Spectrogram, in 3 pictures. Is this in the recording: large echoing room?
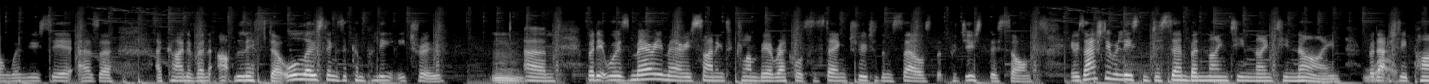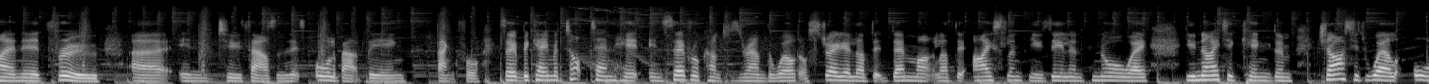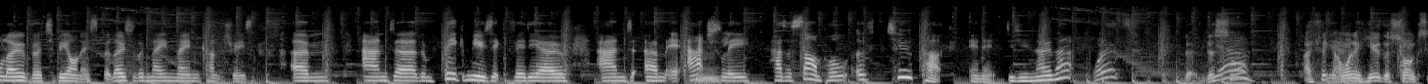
no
